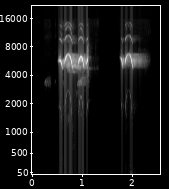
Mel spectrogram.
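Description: A Grey-chinned Minivet gives high, thin, warbling trills, one of about half a second and a shorter one a moment later, with a quiet background.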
